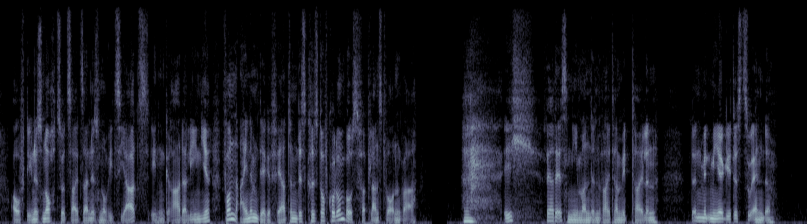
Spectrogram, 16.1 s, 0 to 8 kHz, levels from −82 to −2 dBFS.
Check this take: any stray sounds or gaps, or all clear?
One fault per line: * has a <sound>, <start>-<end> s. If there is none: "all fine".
all fine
